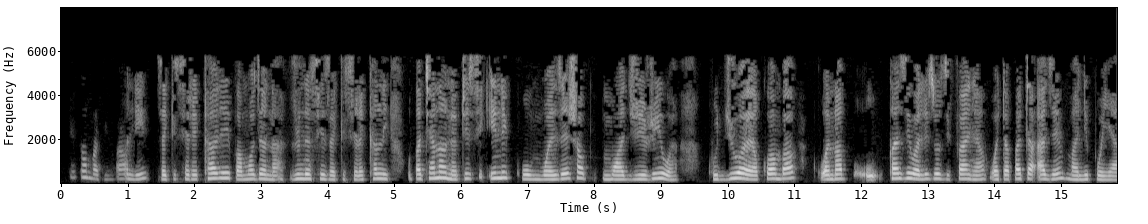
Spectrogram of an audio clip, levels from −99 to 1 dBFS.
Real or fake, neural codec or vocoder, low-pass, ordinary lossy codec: fake; autoencoder, 22.05 kHz, a latent of 192 numbers a frame, VITS, trained on one speaker; 7.2 kHz; MP3, 24 kbps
